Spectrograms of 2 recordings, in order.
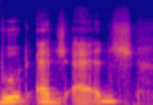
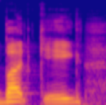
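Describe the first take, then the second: First: The name starts with 'boot' and ends 'edge'. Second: The name starts with 'butt' and ends 'gig'. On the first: The speaker calls it right. "It's actually pronounced Boot Edge Edge" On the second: The speaker calls it wrong. "I know that I'm mispronouncing his name"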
